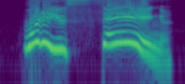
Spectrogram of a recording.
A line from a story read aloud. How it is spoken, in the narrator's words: Georgia screamed back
